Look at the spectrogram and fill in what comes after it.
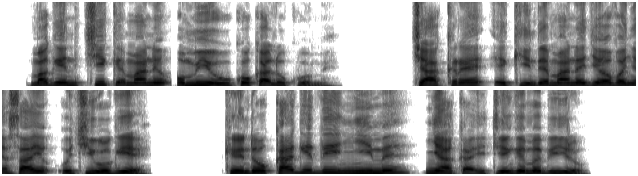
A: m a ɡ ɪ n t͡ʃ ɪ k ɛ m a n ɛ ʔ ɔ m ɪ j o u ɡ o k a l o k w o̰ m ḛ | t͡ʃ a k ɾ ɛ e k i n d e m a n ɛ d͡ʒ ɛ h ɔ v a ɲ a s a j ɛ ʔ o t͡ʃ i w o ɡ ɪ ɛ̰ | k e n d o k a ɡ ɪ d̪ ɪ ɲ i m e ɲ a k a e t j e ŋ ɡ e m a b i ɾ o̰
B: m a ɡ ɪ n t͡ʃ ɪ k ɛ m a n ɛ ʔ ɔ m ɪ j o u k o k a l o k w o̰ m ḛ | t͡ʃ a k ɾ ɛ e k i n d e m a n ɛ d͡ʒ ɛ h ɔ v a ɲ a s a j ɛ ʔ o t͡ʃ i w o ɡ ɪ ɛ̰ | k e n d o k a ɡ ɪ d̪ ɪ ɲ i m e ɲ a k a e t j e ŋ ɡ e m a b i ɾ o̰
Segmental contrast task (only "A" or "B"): B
